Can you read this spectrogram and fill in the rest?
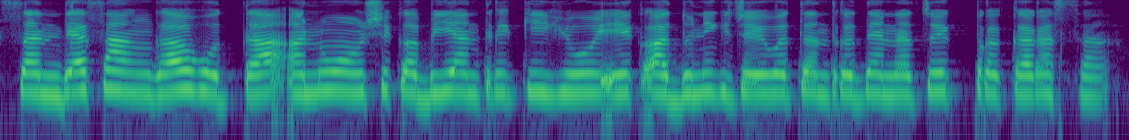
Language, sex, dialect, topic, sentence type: Marathi, female, Southern Konkan, agriculture, statement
